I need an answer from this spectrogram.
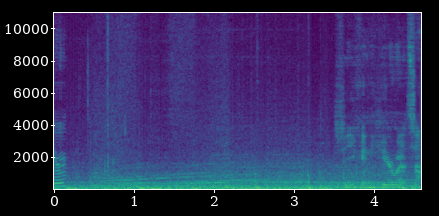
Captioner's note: engine revving quietly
